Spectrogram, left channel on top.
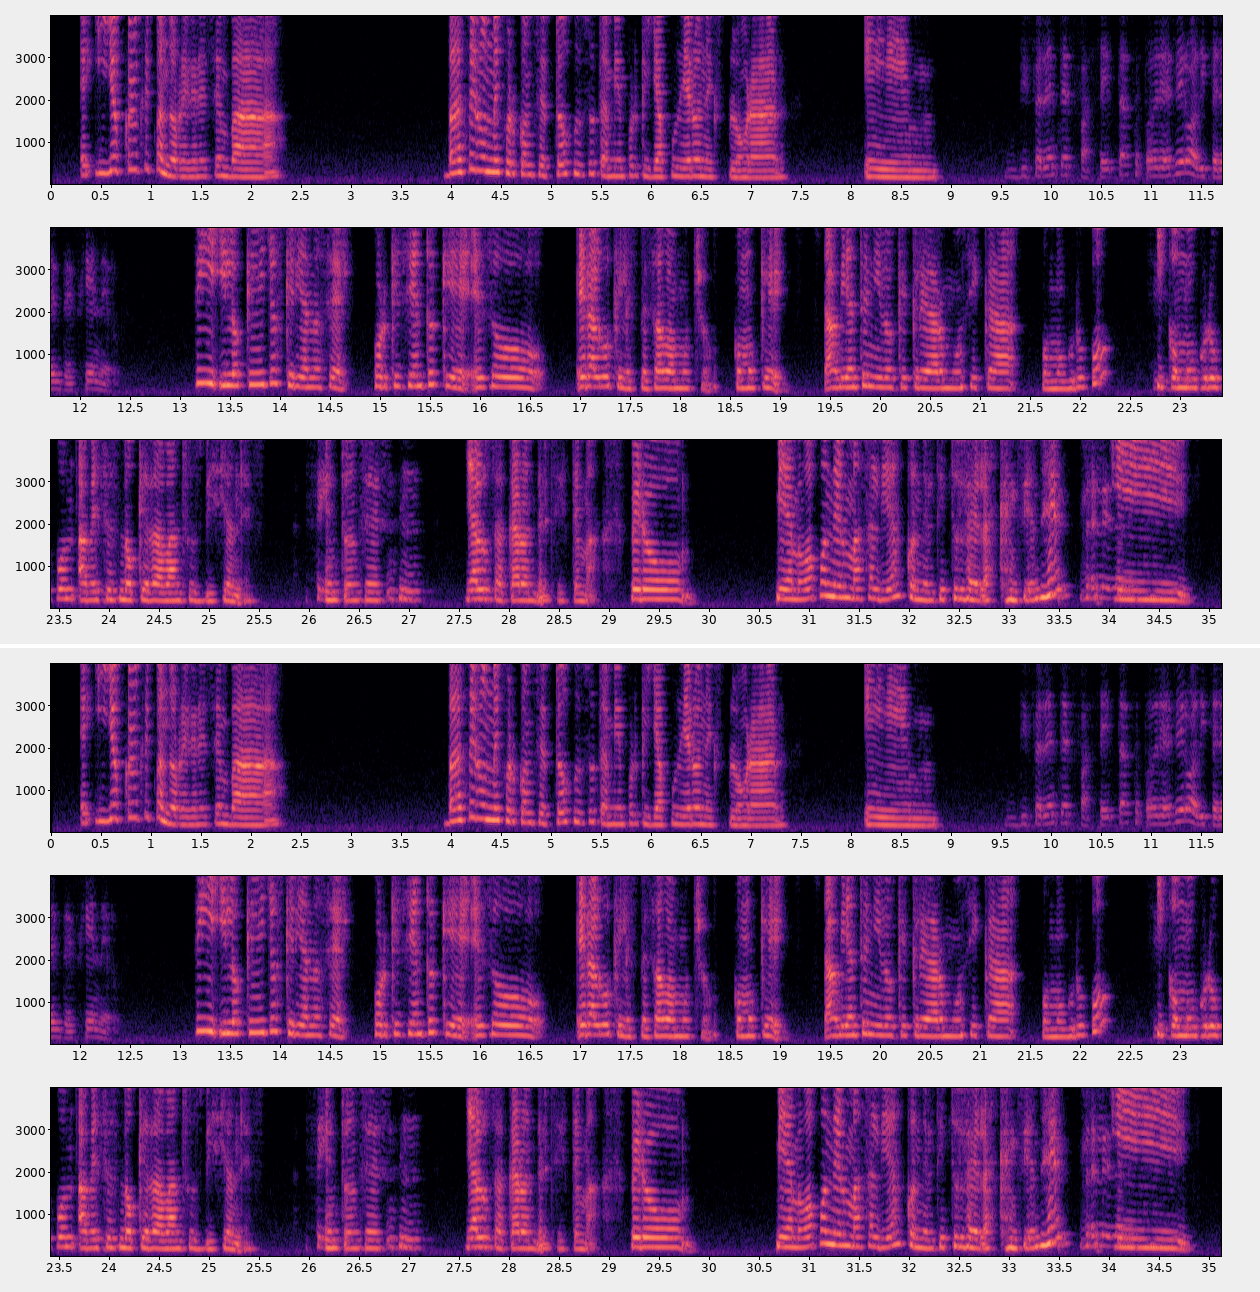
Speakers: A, on the left; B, on the right.
A: e- y yo creo que cuando regresen va va a ser un mejor concepto justo también porque ya pudieron explorar em,
B: Diferentes facetas, se podría decir, o diferentes géneros.
A: Sí, y lo que ellos querían hacer, porque siento que eso era algo que les pesaba mucho, como que habían tenido que crear música como grupo
B: Sí,
A: y como
B: sí, sí.
A: grupo a veces no quedaban sus visiones.
B: Sí.
A: Entonces,
B: Ujú.
A: Sí. ya lo sacaron del sistema. Pero mira, me voy a poner más al día con el título de las <laughs> canciones
B: Dale,
A: y,
B: dale,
